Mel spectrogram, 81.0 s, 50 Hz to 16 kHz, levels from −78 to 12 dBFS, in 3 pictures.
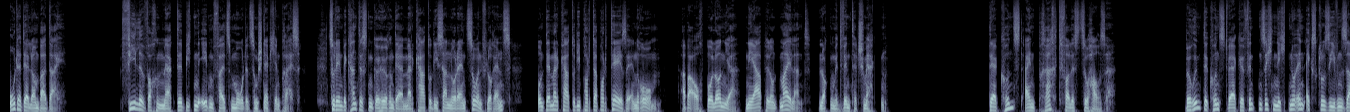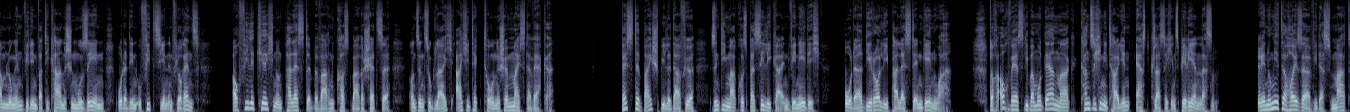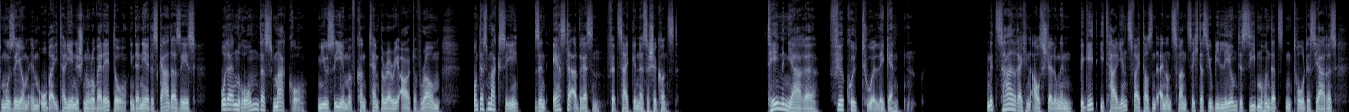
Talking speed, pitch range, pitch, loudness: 110 wpm, 90-125 Hz, 105 Hz, -17 LUFS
